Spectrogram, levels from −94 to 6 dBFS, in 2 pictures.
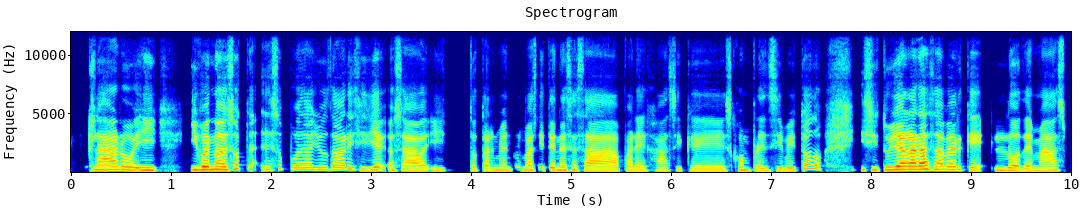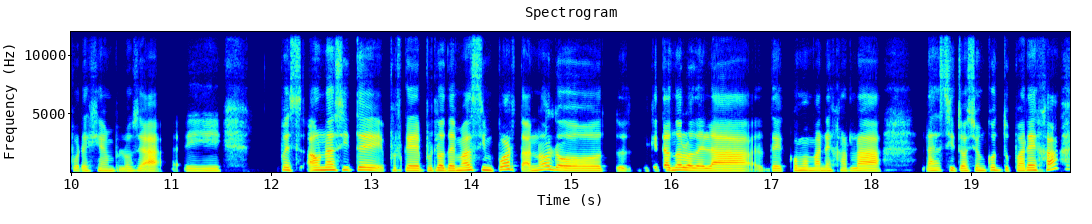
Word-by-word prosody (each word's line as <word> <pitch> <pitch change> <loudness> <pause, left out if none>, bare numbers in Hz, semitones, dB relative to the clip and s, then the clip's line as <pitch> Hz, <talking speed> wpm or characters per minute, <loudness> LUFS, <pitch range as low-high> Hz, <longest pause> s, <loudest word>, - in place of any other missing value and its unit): Claro, 240 0 +3
y 210 -1 +2 0.3
y 245 - +1
bueno, 255 +1 +8
eso 250 +6 +3
te 325 - -10
eso 250 +6 -7
puede 290 0 -4
ayudar, 285 +1 -1
y 275 - -5
si 230 -3 -7
lle 225 +1 0
o 200 - -2
sea, 205 0 +1
y 195 -1 -9 0.2
totalmente 210 +1 -5
más 210 -1 -1
si 220 - -6
tienes 205 0 0
esa 195 -4 +2
pareja, 180 +2 -5
así 195 +1 -9
que 180 -2 -5
es 175 - -9
comprensiva 195 -1 -4
y 195 - -2
todo. 310 +4 -1 0.4
Y 210 - -6
si 215 0 -4
tú 230 - -1
llegaras 270 +2 +9
a 255 -1 +4
ver 250 0 +2
que, 200 -4 -2
lo 200 0 0
demás 190 +2 -1
por 185 -2 -10
ejemplo, 175 -1 -8
o - - -9
sea, 180 0 0 0.2
eh, 170 0 -8 0.6
pues 215 -3 -4
aún 210 +2 +3
así 230 -1 +1
te 215 -2 0
porque, 190 -2 -1
pues, 195 +2 -8
lo 200 - +3
demás 195 +3 +1
importa, 230 +8 0
¿no? 240 +9 -1
Lo 180 -5 +1
eh, 175 - -10 0.2
quitando 210 +1 +1
lo 200 -2 +3
de 185 -2 +1
la 170 -1 +2
de 180 -1 -5
cómo 190 +1 -4
manejar 185 0 -5
la, 180 -2 +2 0.4
la 190 +1 -4
situación 185 0 -5
con 215 +1 -4
tu 200 - -8
pareja. 205 +6 +1
200 Hz, 200 wpm, -23 LUFS, 185-225 Hz, 0.6 s, llegaras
